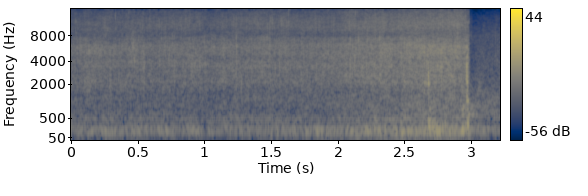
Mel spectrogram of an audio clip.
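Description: Onions sizzle and fry in a pan for a pheasant curry, a steady close crackling hiss with a brief stir or clatter near the end.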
